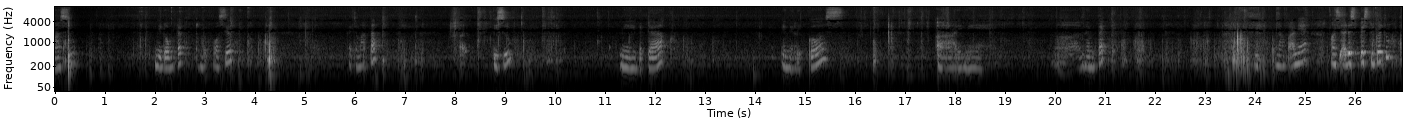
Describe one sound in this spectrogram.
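A woman talks calmly and close by.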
